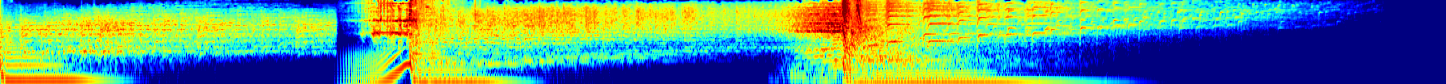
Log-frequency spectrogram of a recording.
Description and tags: Three large sonic impacts, each with its own aftershock.
Created using sampling, FM synthesis, and granular synthesis.
experimental, impact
